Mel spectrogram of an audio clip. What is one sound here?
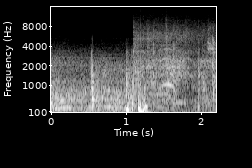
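A skateboard lands with a sharp clack on concrete.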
